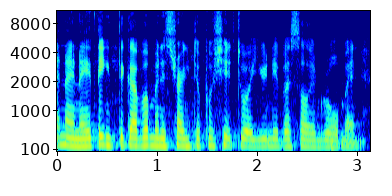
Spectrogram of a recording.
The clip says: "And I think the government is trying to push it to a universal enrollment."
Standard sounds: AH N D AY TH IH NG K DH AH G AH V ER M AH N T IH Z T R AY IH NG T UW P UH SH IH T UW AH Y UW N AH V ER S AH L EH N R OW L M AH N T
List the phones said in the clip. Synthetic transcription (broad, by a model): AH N AY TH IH NG K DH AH G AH V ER M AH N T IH S T R AY IH NG T UW P UH SH IH T UW AH Y UW N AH V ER S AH L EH N R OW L M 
